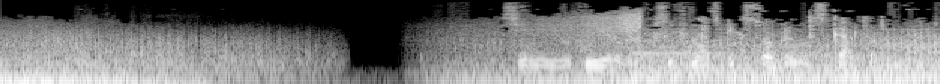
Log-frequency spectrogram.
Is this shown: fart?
no

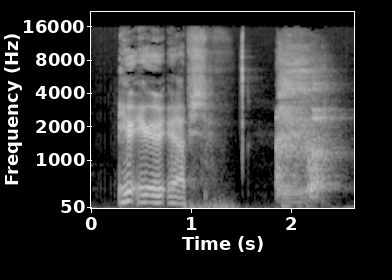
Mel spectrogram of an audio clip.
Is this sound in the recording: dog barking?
no

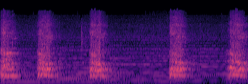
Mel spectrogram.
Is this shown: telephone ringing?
no

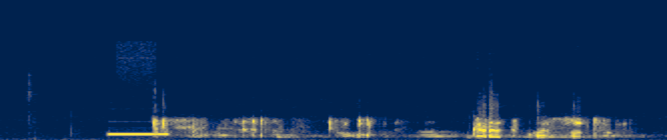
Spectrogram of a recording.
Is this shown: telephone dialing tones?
yes

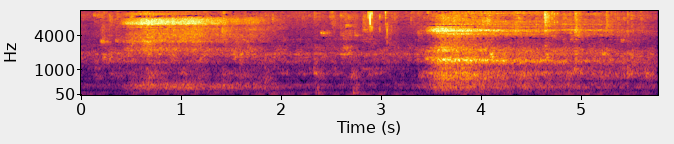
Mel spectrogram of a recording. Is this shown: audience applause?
no

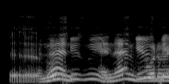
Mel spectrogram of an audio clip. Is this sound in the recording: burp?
yes

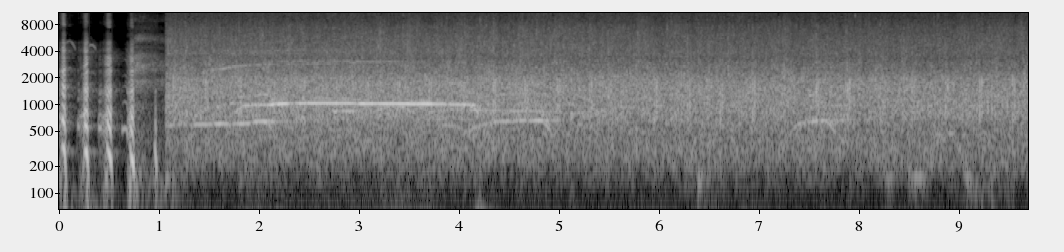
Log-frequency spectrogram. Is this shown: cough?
no

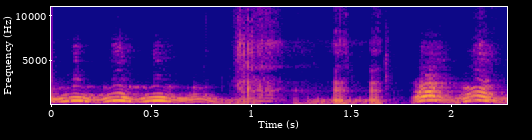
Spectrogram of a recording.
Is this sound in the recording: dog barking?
yes

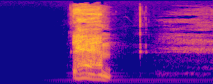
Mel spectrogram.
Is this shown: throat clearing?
yes

